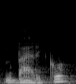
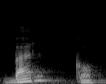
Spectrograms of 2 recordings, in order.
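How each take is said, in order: First: Said in the usual way. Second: "barco" broken as "bar... co", with a clear pause; split into syllables. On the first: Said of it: "La palabra barco tiene dos sílabas". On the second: Shown as a demonstration. Teacher showing the two syllables, "barco" said in separate pieces. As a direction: say "barco" one syllable at a time. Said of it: "tiene dos sílabas".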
